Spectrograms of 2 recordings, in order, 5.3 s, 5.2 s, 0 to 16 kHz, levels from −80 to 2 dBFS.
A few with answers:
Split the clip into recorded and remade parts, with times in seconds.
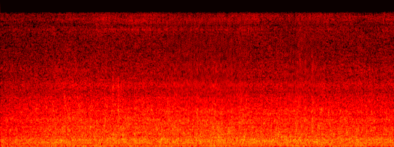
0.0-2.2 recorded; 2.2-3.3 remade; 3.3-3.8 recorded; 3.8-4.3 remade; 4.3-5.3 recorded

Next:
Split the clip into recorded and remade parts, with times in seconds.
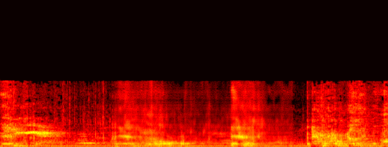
0.0-1.5 recorded; 1.5-3.9 remade; 3.9-5.2 recorded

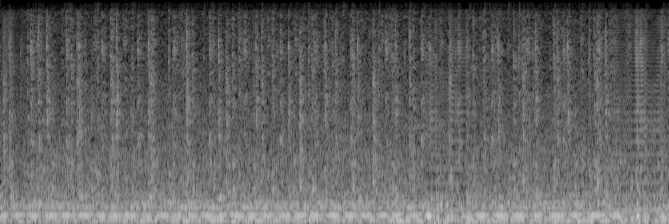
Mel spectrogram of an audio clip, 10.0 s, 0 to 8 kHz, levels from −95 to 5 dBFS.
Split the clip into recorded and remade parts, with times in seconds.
0.0-6.4 recorded; 6.4-7.0 remade; 7.0-9.2 recorded; 9.2-10.0 remade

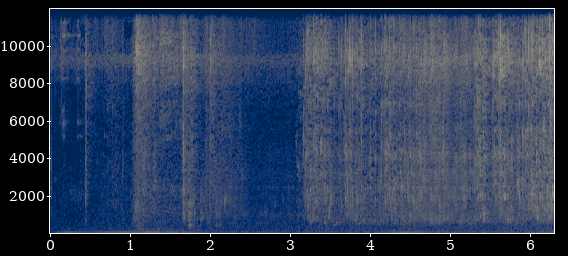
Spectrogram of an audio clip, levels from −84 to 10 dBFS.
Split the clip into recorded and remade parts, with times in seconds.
0.0-2.1 recorded; 2.1-3.0 remade; 3.0-4.6 recorded; 4.6-5.2 remade; 5.2-6.3 recorded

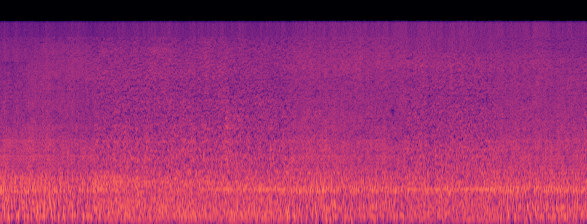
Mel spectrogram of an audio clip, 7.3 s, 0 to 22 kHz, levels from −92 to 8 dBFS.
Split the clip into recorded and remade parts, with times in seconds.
0.0-1.2 remade; 1.2-3.6 recorded; 3.6-5.1 remade; 5.1-6.2 recorded; 6.2-7.3 remade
